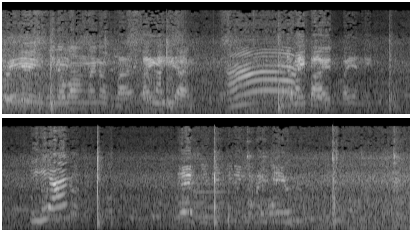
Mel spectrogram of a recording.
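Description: A sledgehammer strikes concrete with sharp knocks.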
